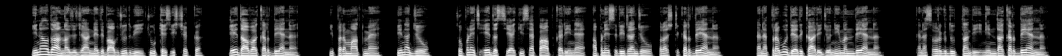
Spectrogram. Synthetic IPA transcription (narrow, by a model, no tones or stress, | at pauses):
ɪnãʊd̪aːɾəɽ̃ãd͡ʒod͡ʒaːɽ̃ñed̪ebaːʋd͡ʒuːd̪bʱit͡ʃuːʈʰːeʃɪkʃək | eːd̪aːʋakɐɾd̪eɦɐn | kipɐɾmaːt̪mɛ̃t̪ɪnãd͡ʒo | sʊpɽ̃et͡ʃeːd̪ɐsɪjakisɛpaːpkɐɾinɛ̃ɐpɽ̃esɐɾiːɾãd͡ʒopɾəsʈkɐɾd̪eɦɐn | kɐnɛpɾɐbud̪iɐd̪ʱɪkaːɾid͡ʒonĩmɐ̃nd̪eɦɐn | kɐnɛswɐɾɡd̪uːt̪ãd̪inɪ̃nd̪akɐɾd̪eɦɐn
